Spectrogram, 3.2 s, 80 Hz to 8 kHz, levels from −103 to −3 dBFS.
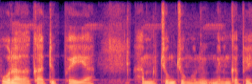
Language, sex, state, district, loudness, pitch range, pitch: Wancho, male, Arunachal Pradesh, Longding, -21 LUFS, 105-115 Hz, 110 Hz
